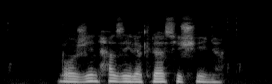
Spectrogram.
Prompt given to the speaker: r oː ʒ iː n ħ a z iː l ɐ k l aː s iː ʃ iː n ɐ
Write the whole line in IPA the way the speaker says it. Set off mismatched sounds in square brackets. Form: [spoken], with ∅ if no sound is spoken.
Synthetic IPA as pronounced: r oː ʒ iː n ħ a z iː l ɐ k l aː s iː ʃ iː n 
